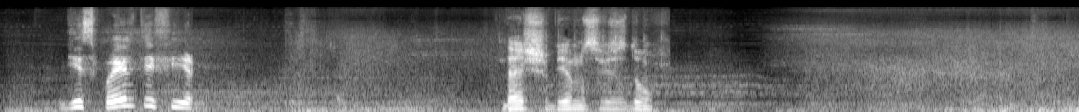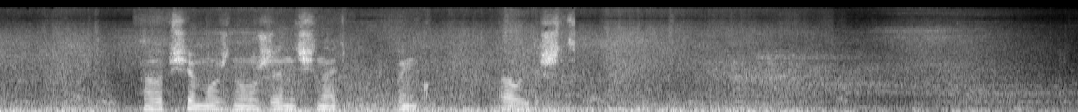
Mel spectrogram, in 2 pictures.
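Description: Battle sound effects of spells and weapon strikes play continuously.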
